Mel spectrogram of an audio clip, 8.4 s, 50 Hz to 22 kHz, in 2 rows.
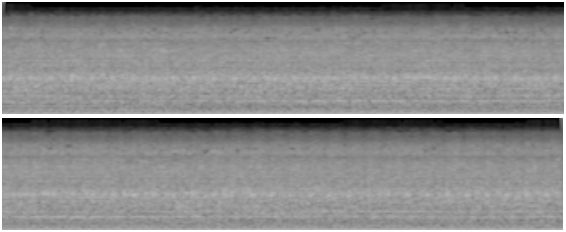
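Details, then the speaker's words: Tractor (950) that had to be started by bridging unhooked safety-switch wires: deep, steady diesel idle with no knocks or misses, running smooth, normal idle. "Man, this thing runs smooth. Now, I'm just going to let it sit out here and idle."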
